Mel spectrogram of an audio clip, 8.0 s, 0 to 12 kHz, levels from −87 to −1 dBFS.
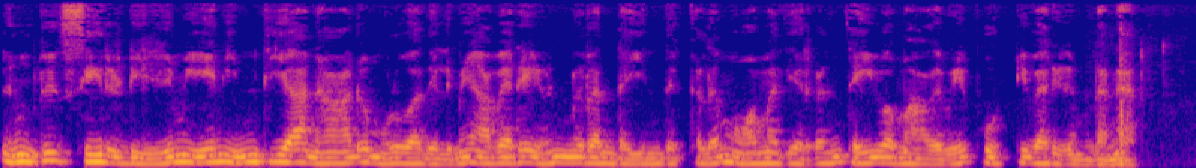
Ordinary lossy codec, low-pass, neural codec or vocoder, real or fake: MP3, 96 kbps; 10.8 kHz; none; real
